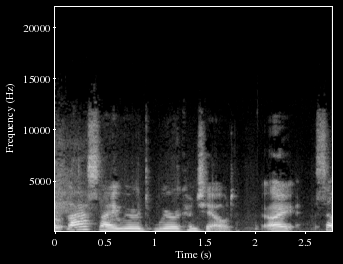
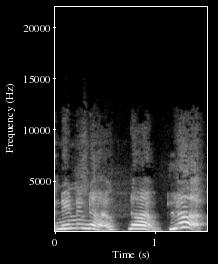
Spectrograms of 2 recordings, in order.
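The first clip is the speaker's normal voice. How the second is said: eager insist; 9 semitones higher, 7 dB louder, slower than usual. Retold or imitated. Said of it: "I was like".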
